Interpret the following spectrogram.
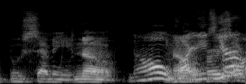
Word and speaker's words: Buscemi: I looked it up the correct pronunciation is Buscemi no no no you're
